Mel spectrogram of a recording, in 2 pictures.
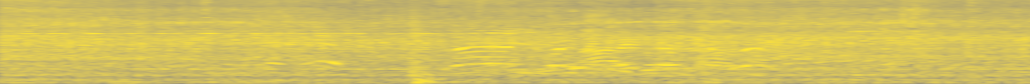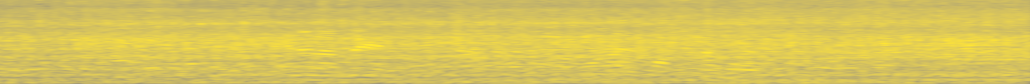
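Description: A bus engine running steadily close by, under the talk of a crowd, with a single knock about two seconds in.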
